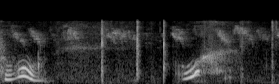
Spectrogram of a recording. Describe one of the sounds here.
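A wooden lid knocks against wood as it swings open.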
